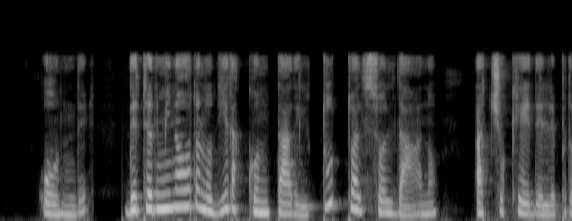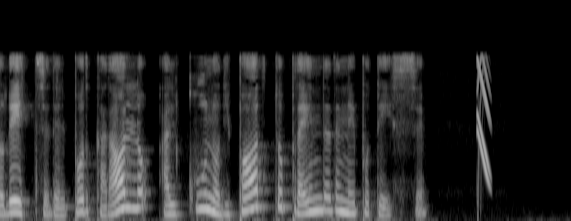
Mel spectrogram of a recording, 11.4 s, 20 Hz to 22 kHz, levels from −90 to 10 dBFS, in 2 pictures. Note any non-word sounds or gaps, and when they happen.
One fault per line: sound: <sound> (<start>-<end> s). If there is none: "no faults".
sound: chirp (10.5-10.6 s)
